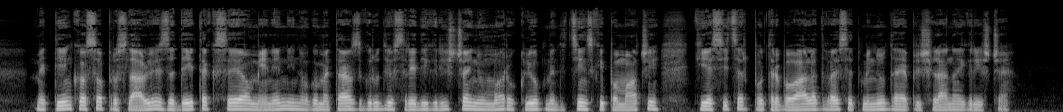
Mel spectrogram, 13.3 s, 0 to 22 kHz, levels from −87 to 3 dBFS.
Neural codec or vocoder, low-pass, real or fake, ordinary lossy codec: none; 19.8 kHz; real; MP3, 64 kbps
